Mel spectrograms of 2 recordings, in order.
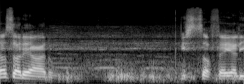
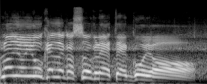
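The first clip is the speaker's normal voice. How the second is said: excited commentary; 9 semitones higher than usual. Real, not acted. Corner, header chance.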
